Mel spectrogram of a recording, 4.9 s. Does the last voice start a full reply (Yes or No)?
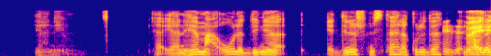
Yes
